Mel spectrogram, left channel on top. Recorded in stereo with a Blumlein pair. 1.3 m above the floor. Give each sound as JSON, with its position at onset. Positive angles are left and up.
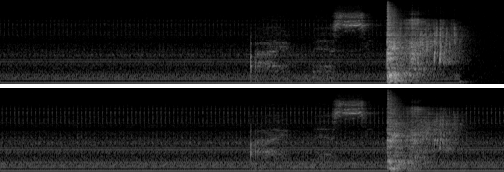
{"t": 2.5, "sound": "whispering", "azimuth_deg": -5, "distance_m": 1.3}
{"t": 3.9, "sound": "a splash", "azimuth_deg": 60, "distance_m": 2.5}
